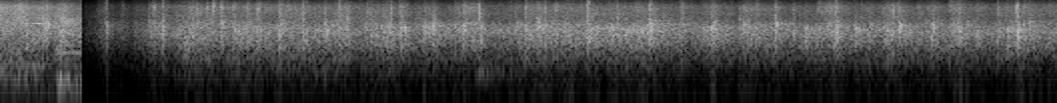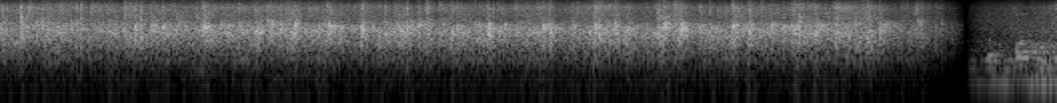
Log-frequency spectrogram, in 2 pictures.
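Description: A church congregation applauds and acclaims the Lord Jesus with loud, sustained clapping and cheering voices for about fifteen seconds, steady and dense throughout, breaking off abruptly at the end.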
